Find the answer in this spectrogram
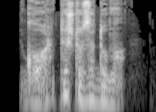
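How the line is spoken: Urgent whisper. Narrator (Russian): таким же порывистым шепотом спросил меня брат

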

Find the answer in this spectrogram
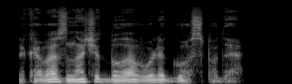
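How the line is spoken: Quiet. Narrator (Russian): тихо сказал он

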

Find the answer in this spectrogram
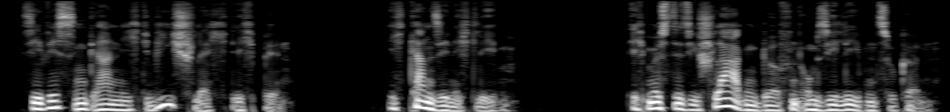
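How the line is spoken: Quiet, meaningful reply. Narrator (German): Leise und bedeutsam erwiderte er

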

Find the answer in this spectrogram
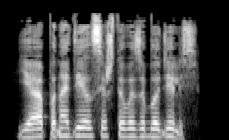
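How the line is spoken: Dry. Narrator (Russian): сухо произнес Макс

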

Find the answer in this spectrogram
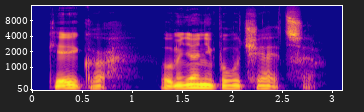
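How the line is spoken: Sighed. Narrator (Russian): вздохнул Хайнц

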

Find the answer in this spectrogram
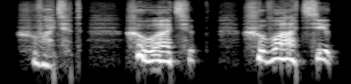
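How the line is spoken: Shrill scream. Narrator (Russian): пронзительно закричала Сильвия

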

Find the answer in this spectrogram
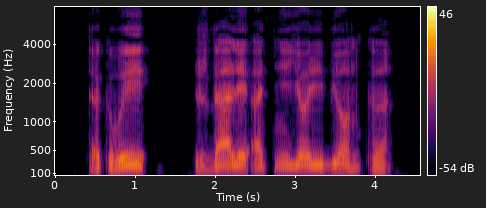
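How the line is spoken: Captain, quiet and pensive. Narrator (Russian): произнес тихим, задумчивым голосом капитан Штевурка

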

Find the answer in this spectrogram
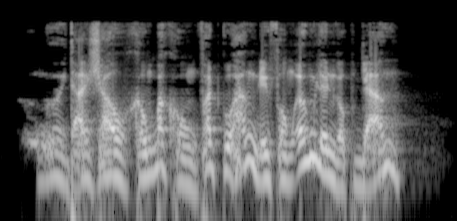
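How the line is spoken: Hoarse grating voice. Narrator (Vietnamese): một thanh âm khàn khàn giống như hai thanh sắt cọ sát vào nhau phát ra

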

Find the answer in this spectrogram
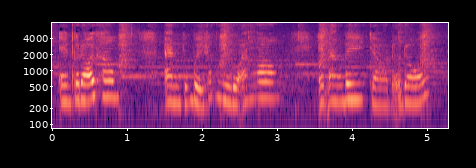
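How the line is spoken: Sighing. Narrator (Vietnamese): Anh thở dài

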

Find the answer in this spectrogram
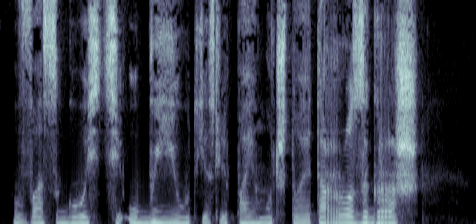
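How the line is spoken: Furious hiss, necromancer. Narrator (Russian): прошипел разъяренный некромант

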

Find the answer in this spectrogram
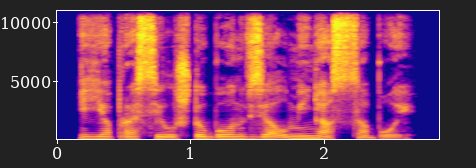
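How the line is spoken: Grumbling. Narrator (Russian): пробурчал Туч

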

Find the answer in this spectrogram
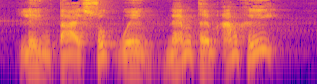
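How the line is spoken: Sudden loud shout. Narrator (Vietnamese): hắn chợt quát ầm lên

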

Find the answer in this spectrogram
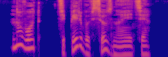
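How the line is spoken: Soft gentle. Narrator (Russian): мягко сказала Леона

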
